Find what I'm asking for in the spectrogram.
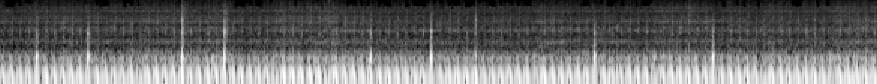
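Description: Steady lumpy V-twin idle with sharp irregular cracks from the exhaust, roughly three a second; exhaust popping, cause not identified.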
